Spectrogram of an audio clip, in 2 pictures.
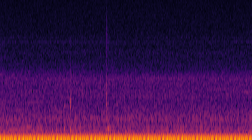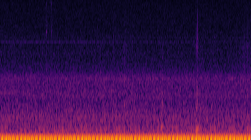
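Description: A loud, steady low hum, unchanging throughout, with a few faint clicks scattered through it.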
